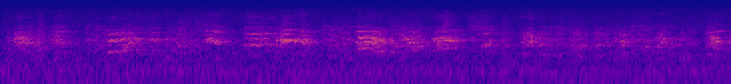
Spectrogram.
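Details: Rescued flamingo chick, one of many abandoned by parents fleeing drought at a dried-up dam, being formula-fed at a rehabilitation centre; raspy, wavering begging calls come in irregular bursts, with handling noises.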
